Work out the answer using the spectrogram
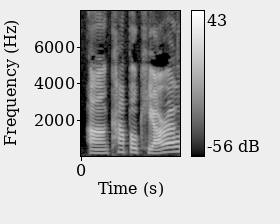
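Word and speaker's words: Campochiaro: and it's by Cecilia capo chiaro I believe is how she would pronounce her last name so sequence and she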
